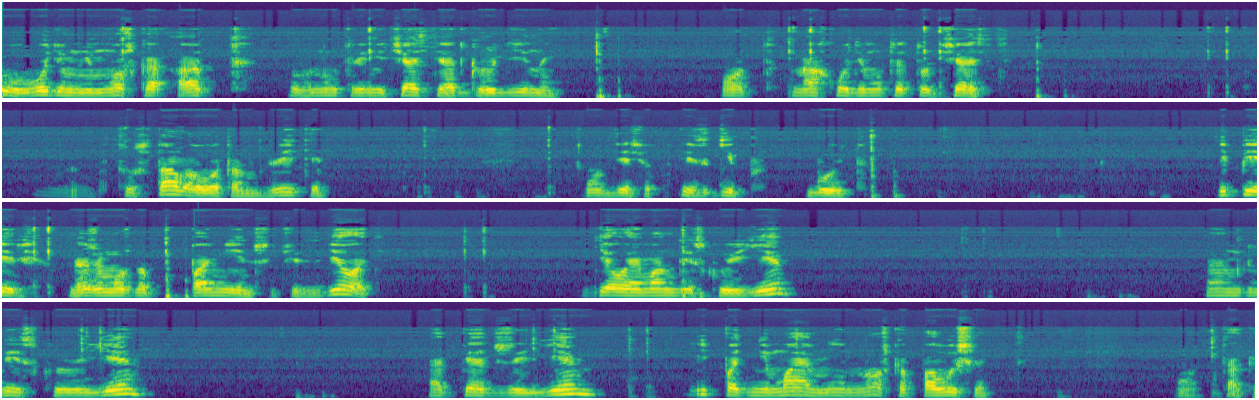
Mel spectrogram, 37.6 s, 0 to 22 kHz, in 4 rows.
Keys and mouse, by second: 0.9-2.6 drag, 4.5 g, 6.0 click, 6.8 click, 7.6 g, 12.5-13.6 middle drag, 15.9 KP_3, 19.0 click, 20.0 g, 22.3 click, 23.9 e, 26.9 e, 28.8 click, 30.4 e, 32.9 click, 34.1-37.3 drag.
